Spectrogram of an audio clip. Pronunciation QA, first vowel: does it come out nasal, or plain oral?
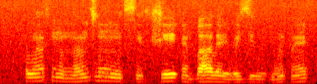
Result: nasal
